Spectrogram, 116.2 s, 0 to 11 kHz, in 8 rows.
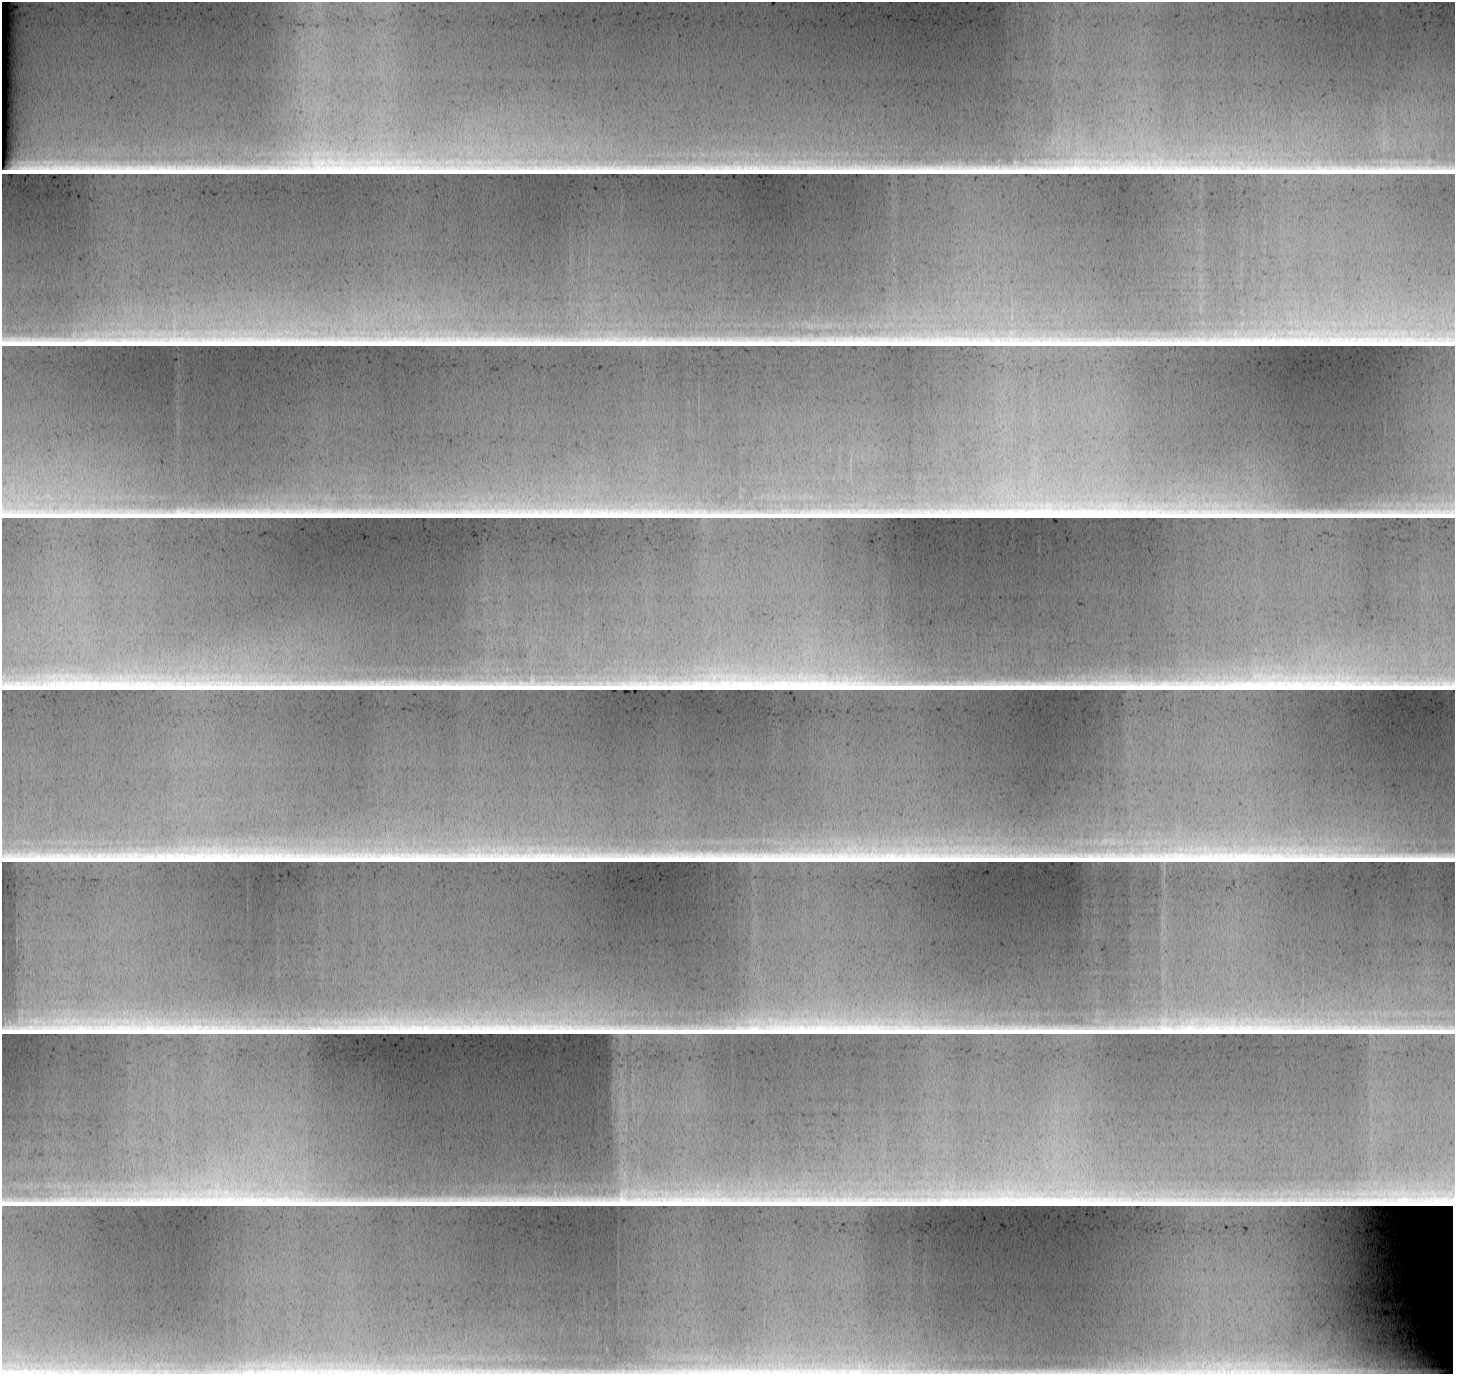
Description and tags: Palm Cove Waves
Standing facing the 50 cm high waves crash onto a sandy beach at Palm Cove (Queensland, Australia). Recording chain: Panasonic WM61-A home-made binaural Microphones - Edirol R-09HR
palm-cove, sea, coast, beach, waves, field-recording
